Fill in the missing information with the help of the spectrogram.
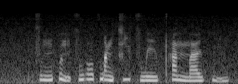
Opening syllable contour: rising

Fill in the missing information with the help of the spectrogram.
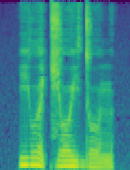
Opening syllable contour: falling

